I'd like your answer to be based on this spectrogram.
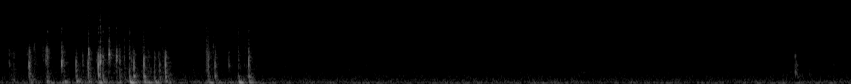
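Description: Fingertips type on a full-size cream mechanical keyboard with sculpted plastic cat and paw keycaps, resting on a wooden desk, pressing keys repeatedly. A quick, uneven burst of deep, clacky keystrokes fills the first two and a half seconds. Then only a low hiss remains, with one faint click near the end.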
